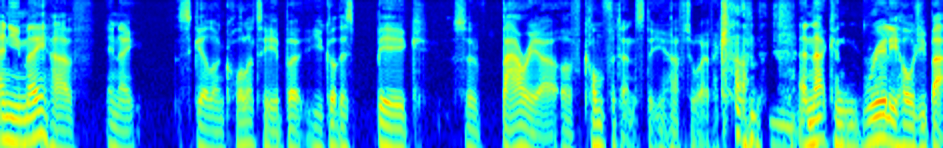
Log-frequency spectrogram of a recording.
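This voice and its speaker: At a moderate pace, a man with a British accent speaks in a very deep, low pitch with ordinary pitch variation, on a very clean recording with a silent background. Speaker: voice actor. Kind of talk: interview answer.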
